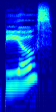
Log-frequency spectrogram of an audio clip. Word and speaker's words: bios: But one of them is bios, B-I-O-S. Like biology.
